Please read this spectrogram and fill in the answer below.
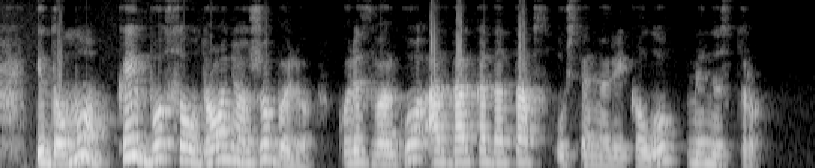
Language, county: Lithuanian, Vilnius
